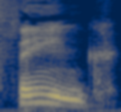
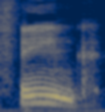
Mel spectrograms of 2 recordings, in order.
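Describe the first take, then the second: The two takes are said the same way.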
